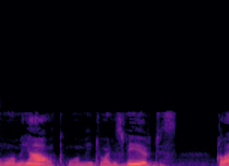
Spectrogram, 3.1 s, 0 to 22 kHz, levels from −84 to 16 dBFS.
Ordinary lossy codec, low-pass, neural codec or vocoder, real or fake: MP3, 32 kbps; 7.2 kHz; none; real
